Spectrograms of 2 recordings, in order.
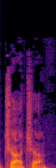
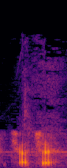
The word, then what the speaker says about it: Ciaccia: And that was her name, Benedetta Chacha. Yeah, Benedetta Chacha. We've been talking with Raj Babbra, who has made a documentary film about his friend Benedetta Chacha, who was lost in the 7/7 bombings in Great Britain.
